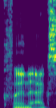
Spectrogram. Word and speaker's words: Clinx: So, I am the founder of Clinx Academy. So, that's spelled C L I NX Academy.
